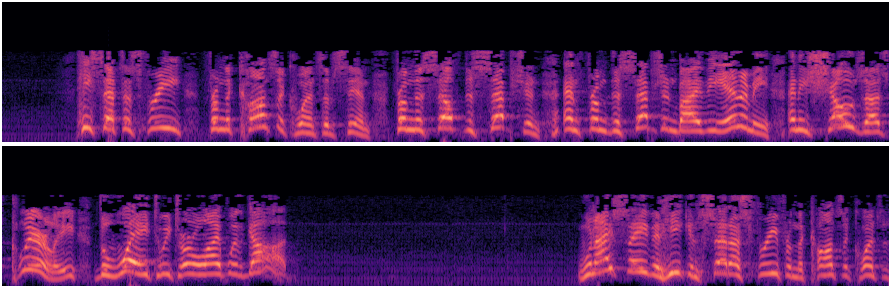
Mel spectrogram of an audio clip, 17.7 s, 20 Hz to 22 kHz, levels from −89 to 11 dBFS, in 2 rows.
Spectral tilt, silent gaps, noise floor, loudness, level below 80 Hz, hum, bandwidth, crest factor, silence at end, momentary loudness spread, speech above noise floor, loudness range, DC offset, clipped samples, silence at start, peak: -4 dB/octave; none; -59 dBFS; -18 LUFS; -64 dBFS; none; 6.4 kHz; 18 dB; 0 s; 9 LU; 41 dB; 6 LU; under 0.1%; under 0.1%; 0.75 s; 0 dBFS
